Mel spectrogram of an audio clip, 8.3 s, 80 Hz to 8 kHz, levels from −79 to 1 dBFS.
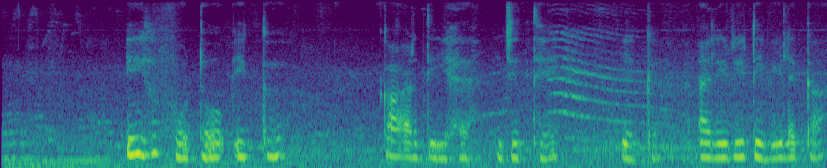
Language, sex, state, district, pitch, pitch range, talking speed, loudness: Punjabi, female, Punjab, Pathankot, 210 Hz, 205-220 Hz, 100 wpm, -19 LUFS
